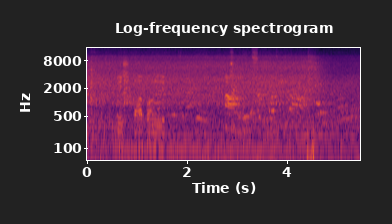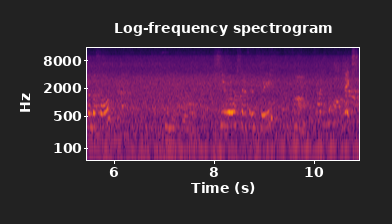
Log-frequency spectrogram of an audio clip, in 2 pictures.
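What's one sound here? A woman talks nearby in a relaxed way.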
